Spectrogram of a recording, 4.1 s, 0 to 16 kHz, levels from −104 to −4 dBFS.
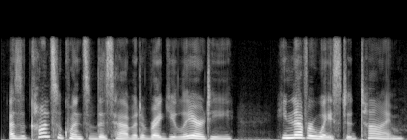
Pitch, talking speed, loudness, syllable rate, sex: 230 Hz, 175 wpm, -17 LUFS, 6.3 syllables/s, female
